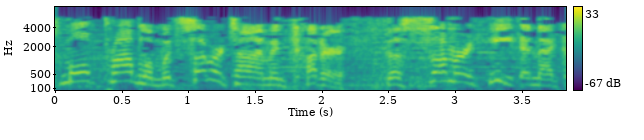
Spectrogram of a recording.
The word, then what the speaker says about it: Qatar: spelled Q-A-T-A-R, pronounced Qatar.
